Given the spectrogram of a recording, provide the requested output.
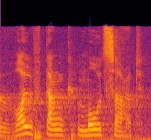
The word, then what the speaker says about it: Wolfgang Mozart: I'm from Germany so now you will hear the proper German pronunciation of a wolf dunk Mozart Wolfgang Mozart he once described how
